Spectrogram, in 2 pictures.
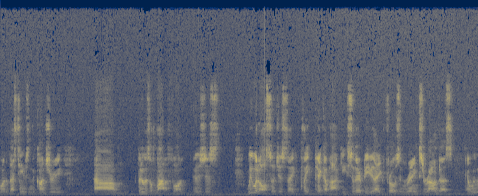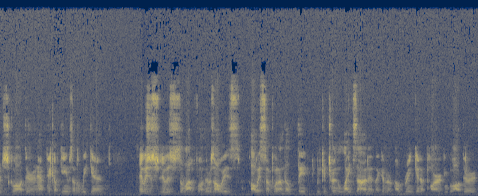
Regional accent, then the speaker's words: Minneapolis, Minnesota, United States; I grew up in Minneapolis, Minnesota

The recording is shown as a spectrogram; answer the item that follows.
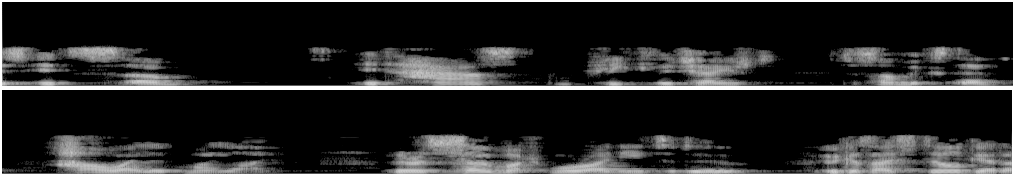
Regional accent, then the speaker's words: the Wirral, North West England, United Kingdom; now in Bristol, United Kingdom; I'm a lad from the Wirral who doesn't have a Scouse accent

